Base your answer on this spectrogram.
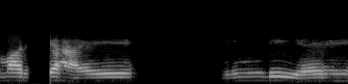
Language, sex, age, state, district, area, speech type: Hindi, female, 60+, Uttar Pradesh, Ghazipur, rural, conversation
